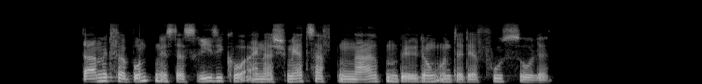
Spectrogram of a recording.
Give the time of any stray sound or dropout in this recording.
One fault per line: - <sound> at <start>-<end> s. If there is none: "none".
none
